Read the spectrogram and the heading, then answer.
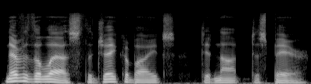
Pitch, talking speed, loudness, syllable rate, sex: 105 Hz, 115 wpm, -20 LUFS, 4.7 syllables/s, male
